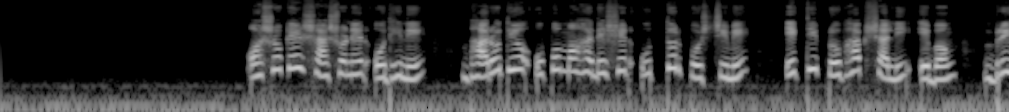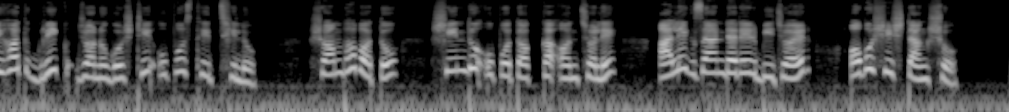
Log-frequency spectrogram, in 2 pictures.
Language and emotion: Bengali, neutral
